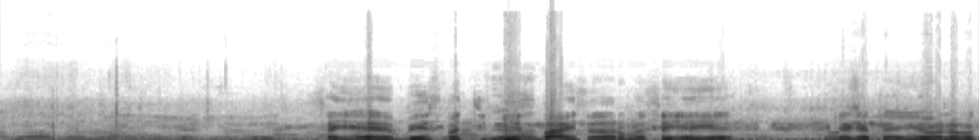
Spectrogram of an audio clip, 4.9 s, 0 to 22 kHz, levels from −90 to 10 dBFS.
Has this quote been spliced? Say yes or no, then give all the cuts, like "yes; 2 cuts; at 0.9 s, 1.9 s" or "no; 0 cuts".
no; 0 cuts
